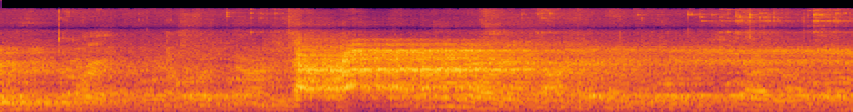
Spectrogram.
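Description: A dog gives a loud, high-pitched yelp about a second and a half in, held for about a second, over people talking in the hall.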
